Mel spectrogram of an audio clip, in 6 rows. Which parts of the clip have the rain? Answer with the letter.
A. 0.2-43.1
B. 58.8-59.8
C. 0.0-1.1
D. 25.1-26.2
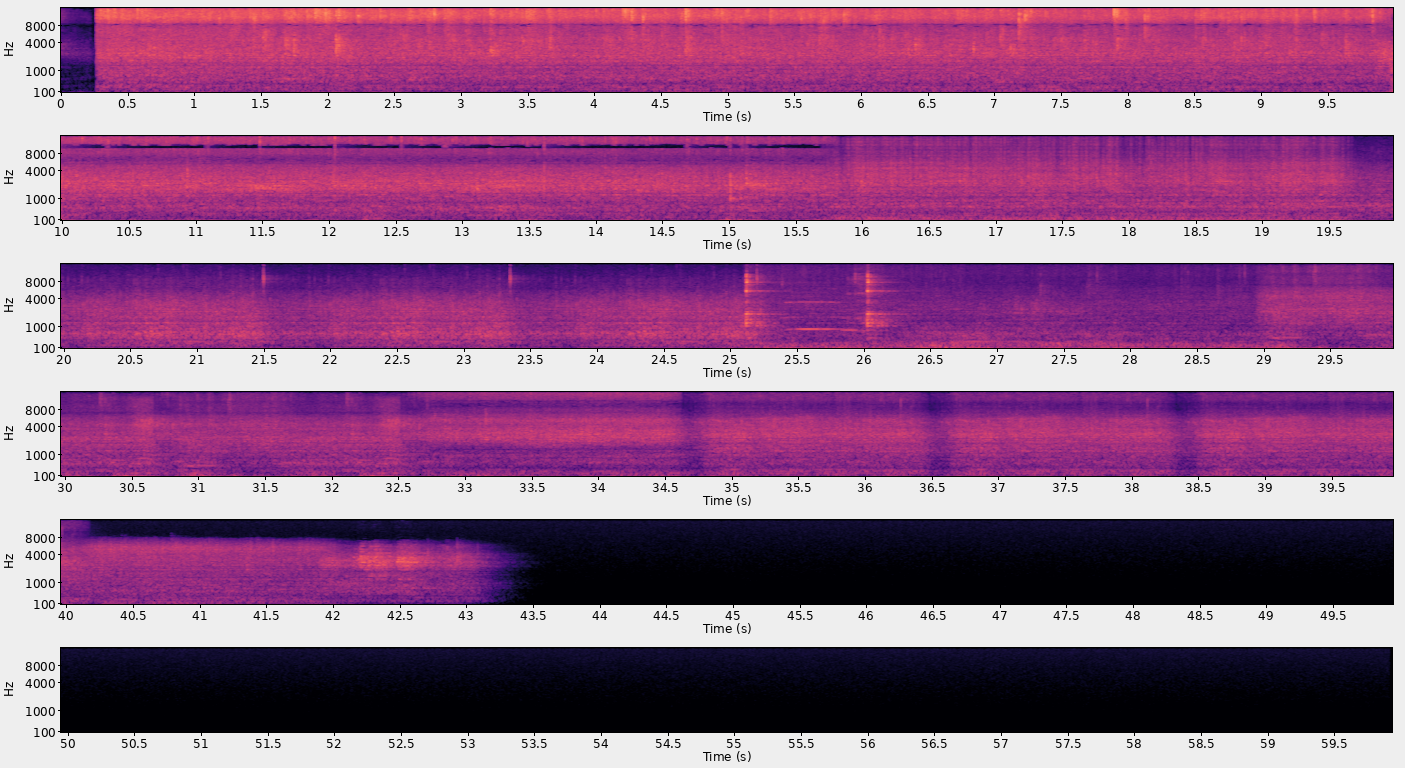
A.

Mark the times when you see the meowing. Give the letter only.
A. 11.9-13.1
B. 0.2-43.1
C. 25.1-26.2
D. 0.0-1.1
C.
